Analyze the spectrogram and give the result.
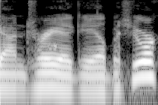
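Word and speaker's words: Andrea Gail: the fishing boat the adrea Gale Bobby what is the perfect storm and I realized I butchered the name of that as the Andrea Gale but you are correct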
